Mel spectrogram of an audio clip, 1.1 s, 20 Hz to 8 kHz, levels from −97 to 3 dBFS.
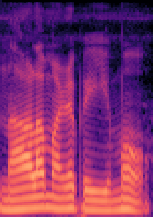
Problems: low volume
